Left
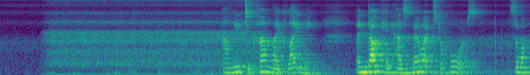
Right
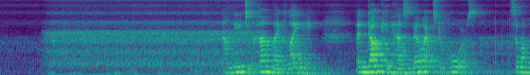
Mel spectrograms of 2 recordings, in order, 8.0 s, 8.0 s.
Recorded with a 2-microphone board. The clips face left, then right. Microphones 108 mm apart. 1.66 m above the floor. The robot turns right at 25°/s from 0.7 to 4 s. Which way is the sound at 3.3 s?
30° left (ahead or behind).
